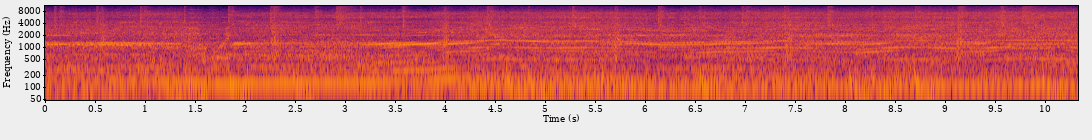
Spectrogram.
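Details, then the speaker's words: Arctic Cat Jag 440 two-stroke snowmobile (1982, owner thinks), revived after years sitting with fresh 50:1 fuel and cleaned spark plugs, riding through snow: crisp revs rise and fall cleanly, no bogging or misfire; normal running. "well this thing absolutely rips I'm glad it wasn't a bigger issue it's pretty simple just needed some fuel and to clean up the spark plugs a bit"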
